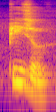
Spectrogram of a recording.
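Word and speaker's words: Poésy: Clemence Posey. Yeah, and they've got all over the Malmaison building, strike the pose. Yeah, and that is pronounced Piso.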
